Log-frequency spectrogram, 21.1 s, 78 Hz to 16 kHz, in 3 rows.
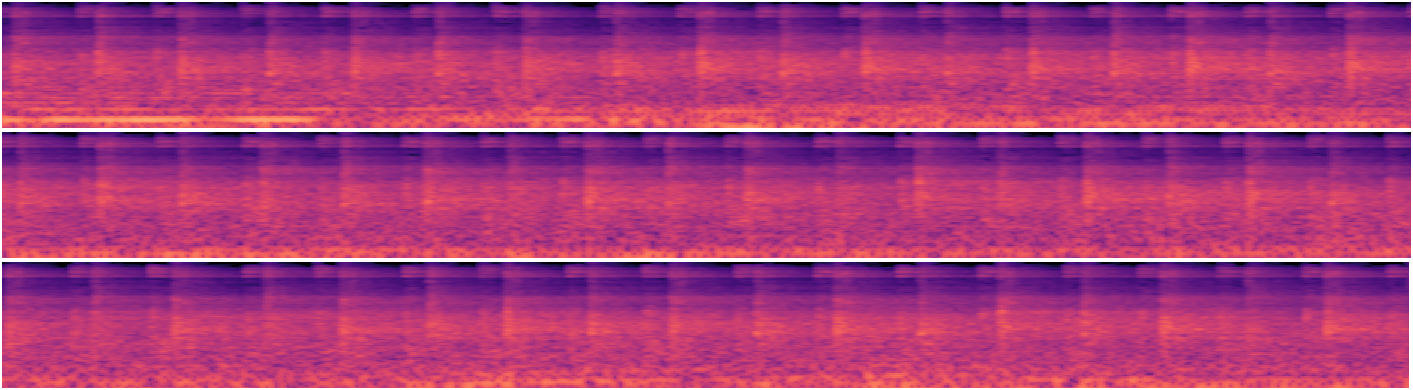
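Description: Table tennis rally: the plastic ball clicking off the bats and bouncing on the table in an even, unbroken rhythm of a few clicks a second, one of the bats being a Butterfly Fan Zhendong ALC blade with Dignics 09C rubbers.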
